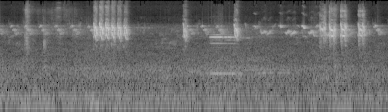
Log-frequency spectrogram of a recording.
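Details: Sparrow chirps, including a quick run of about five sharp, evenly spaced chirps, then isolated single chirps and another rapid cluster near the end, over faint background chatter.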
